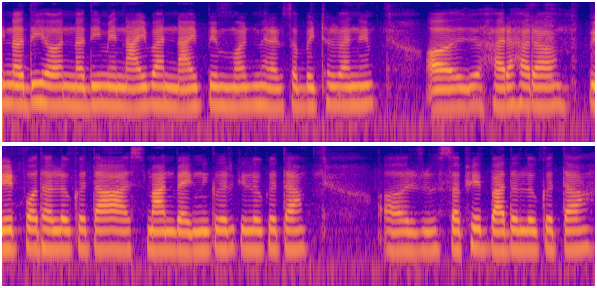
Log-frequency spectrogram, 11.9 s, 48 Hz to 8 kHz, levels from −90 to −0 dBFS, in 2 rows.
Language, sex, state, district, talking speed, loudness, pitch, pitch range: Bhojpuri, female, Uttar Pradesh, Gorakhpur, 130 wpm, -24 LUFS, 180 Hz, 175-185 Hz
